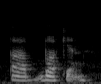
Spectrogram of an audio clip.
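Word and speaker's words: Buchan: his life and ideas by James buckin that's how I'm pronouncing it anyway it's a nice little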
